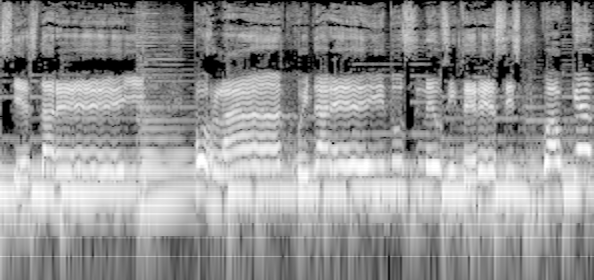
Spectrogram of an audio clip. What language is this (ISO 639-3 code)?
por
